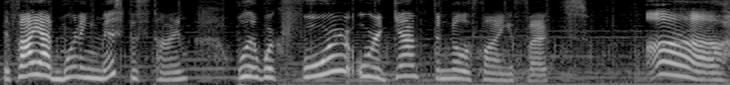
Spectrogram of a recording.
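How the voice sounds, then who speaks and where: Bratty little villain filly, super high n bright, sarcastic cartoon girl, fed up. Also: lively intonation, slow, faint music behind, exaggerated voice. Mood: scheming. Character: grumpy, scheming young filly villain, easily exasperated. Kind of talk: fan fiction audio drama acting.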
